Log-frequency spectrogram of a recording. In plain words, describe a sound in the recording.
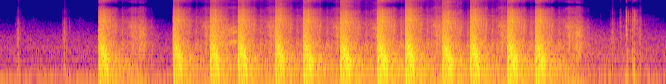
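Pistol shots ring out in quick, steady succession.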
